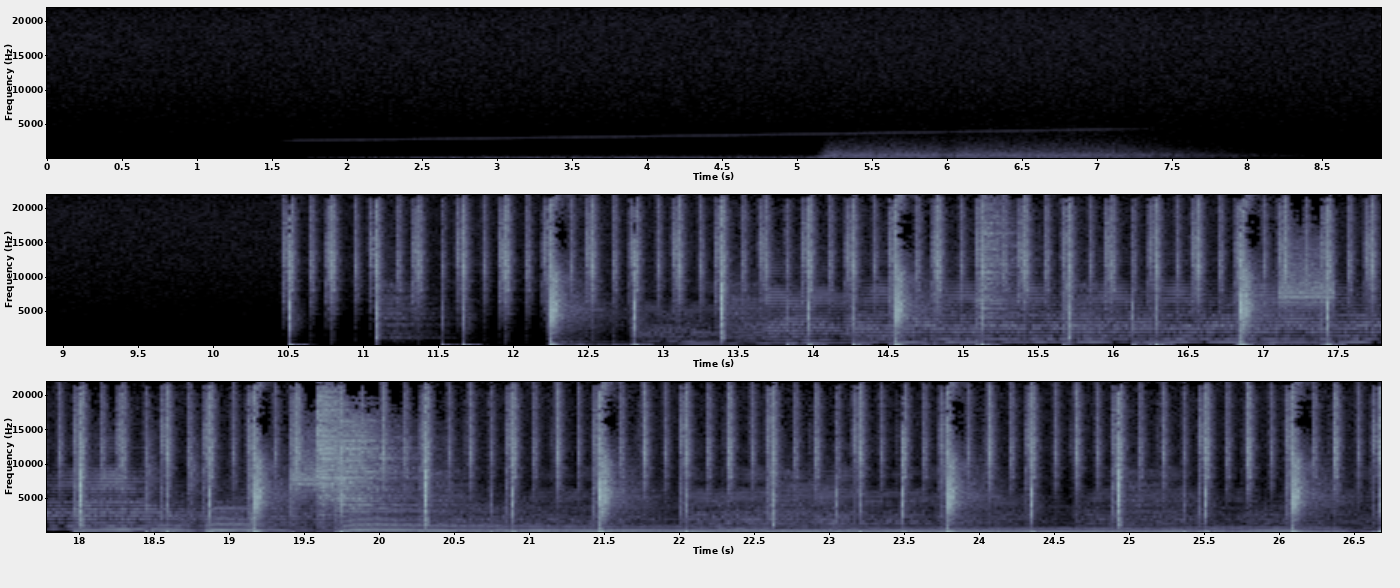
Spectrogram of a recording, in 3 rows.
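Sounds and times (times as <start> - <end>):
instrumental music: 10.6 - 26.6.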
